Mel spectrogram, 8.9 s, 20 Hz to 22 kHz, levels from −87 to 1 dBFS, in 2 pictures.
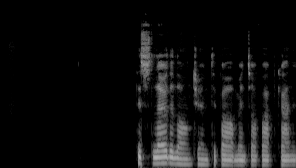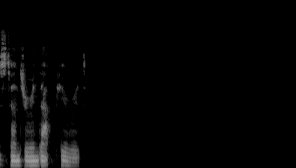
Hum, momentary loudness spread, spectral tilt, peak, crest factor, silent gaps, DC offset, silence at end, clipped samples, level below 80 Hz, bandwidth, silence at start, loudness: none; 13 LU; -4 dB/octave; -16 dBFS; 22 dB; none; under 0.1%; 3.25 s; under 0.1%; -74 dBFS; 13 kHz; 2.05 s; -36 LUFS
